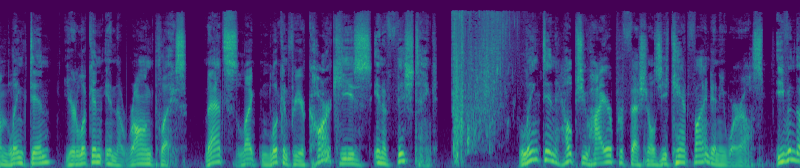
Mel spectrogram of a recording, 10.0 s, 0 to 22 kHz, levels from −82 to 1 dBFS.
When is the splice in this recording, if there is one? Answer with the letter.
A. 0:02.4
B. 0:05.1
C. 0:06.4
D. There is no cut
D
